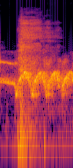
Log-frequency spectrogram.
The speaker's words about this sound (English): Oh, you hear the sirens? It's just my neighborhood. My neighborhood's very colorful.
